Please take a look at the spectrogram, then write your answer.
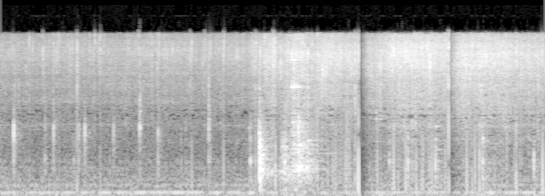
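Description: Chilli and garlic sizzle steadily in a hot pan for a vegetarian chilli, with a spoon stirring and scraping through them in repeated close strokes. The frying hiss swells in the middle of the clip. No one speaks.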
